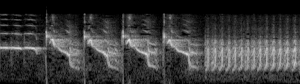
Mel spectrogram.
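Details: Waterslager canary, also called Malinois canary, in a training song: four descending slurred whistles from high to low, then a fast bubbling trill repeated about ten times a second, soft and watery.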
